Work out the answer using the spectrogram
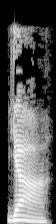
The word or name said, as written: ja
